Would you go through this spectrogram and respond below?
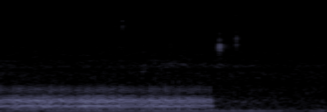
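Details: Cat giving a low, rough, steady growl lasting about one second, rumbling with no rise or fall, then breaking off into near silence with two faint high clicks in a small quiet room.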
